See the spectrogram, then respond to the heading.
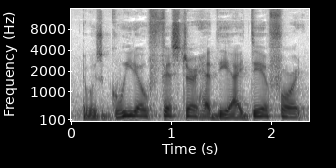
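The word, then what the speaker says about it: Pfister: Uh, which is the Fister Hotel. I swear to God, it's called the Fister. It's the last name of this family. It's spelled P F I S T E R.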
